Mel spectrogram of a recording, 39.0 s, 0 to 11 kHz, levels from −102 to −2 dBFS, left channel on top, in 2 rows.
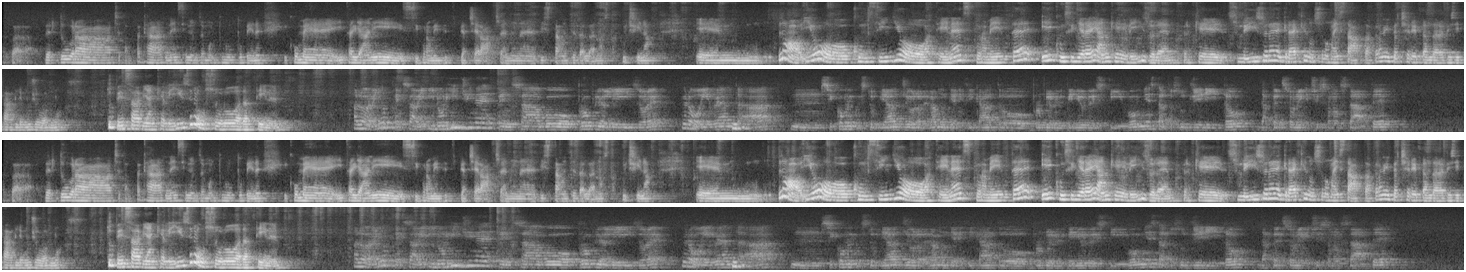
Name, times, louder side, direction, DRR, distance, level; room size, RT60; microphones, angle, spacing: voice 1, 0.0-20.5 20.9-23.3 29.2-29.3, right 2 dB, 25° right, 0.5 m, -24 dB
sound 1, 6.5-9.8 10.1-11.6 12.0-19.3 19.7-21.3 21.6-25.3 26.0-26.4, right 5 dB, 85° right, 5.1 m, -51 dB
voice 2, 24.2-28.2 28.5-38.1, left 2 dB, 45° left, 1.9 m, -39 dB
13.0 x 6.0 x 8.8 m
head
